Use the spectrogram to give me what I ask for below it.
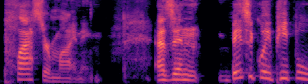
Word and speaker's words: placer: You can see over here folks doing placer mining, and by the way, it's spelled placer, but it's actually pronounced placer.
